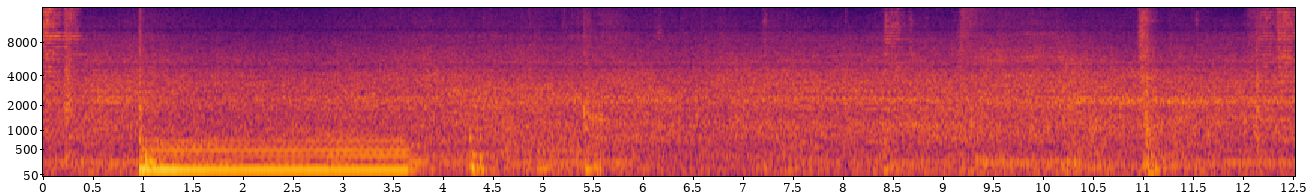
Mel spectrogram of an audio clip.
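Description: Steel grating welding machine at work: a loud, low electrical hum starts about a second in and lasts almost three seconds, over a steady machine drone. A short hiss comes at the start, and sharp metallic knocks at about four and eleven seconds.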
